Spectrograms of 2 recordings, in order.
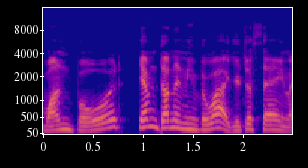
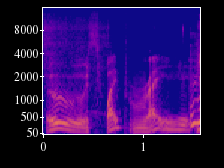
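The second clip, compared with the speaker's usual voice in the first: drawn-out, teasing approval; slow flirty ooh; 3 semitones higher, 4 dB quieter, much slower than usual. Pretend. Someone reading a Hinge reply, slow flirty approval. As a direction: savour it like spotting a catch. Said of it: "you'd be like".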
